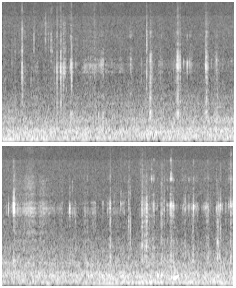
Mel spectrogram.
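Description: Faint chewing of a mouthful of cheeseburger: scattered soft mouth clicks and smacks, with one sharper click about halfway through.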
